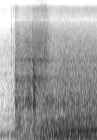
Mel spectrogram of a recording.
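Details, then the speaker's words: Nissan Xterra with a blown head gasket, sat about six months, started on a new battery: it catches quickly, then settles into a rough, lumpy, barely running idle with massive white smoke and a strong coolant smell. "That's rough. That's so rough. I am moving down to the shop right now. pretty much idling and leaving a massive amount of white smoke and it smells like coolant so bad."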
